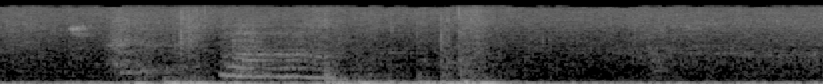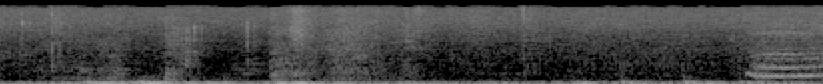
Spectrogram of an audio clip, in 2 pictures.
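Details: Gaia's foster kittens being weighed indoors, filmed on a live foster cam: a falling, ringing mew near the start and another at the very end, separated by soft shuffling and a heavy low hum of room noise.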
